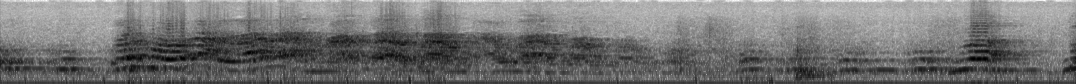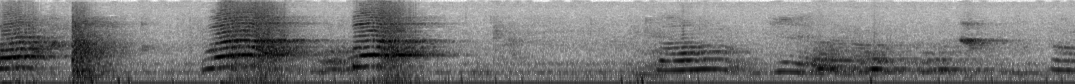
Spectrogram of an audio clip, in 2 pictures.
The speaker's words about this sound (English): there goes Eugen barking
